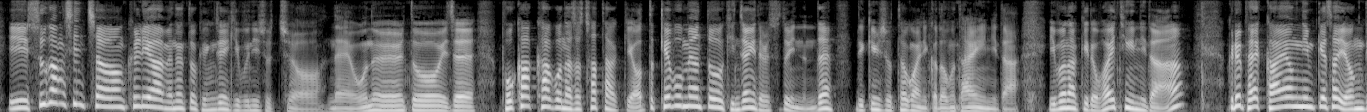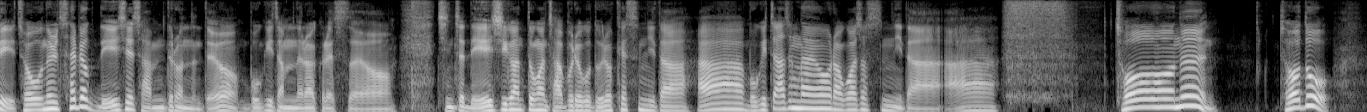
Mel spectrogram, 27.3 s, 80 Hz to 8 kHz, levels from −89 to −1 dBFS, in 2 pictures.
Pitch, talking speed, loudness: 150 Hz, 320 characters per minute, -18 LUFS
